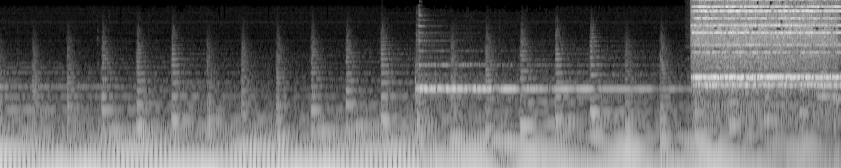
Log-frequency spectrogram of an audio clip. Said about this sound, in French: Le téléphone de Miss Marple sonna tandis qu'elle s'habillait. Ce qui, vu l'heure inhabituelle, la mit quelque peu en émoi.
